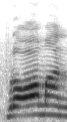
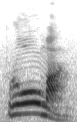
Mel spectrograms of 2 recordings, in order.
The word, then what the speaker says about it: প্রমাণ: তুমি লিখবা, এটা তো প্রমাণ বলো না, তুমি বলো প্রমাণ, প্রমাণ।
